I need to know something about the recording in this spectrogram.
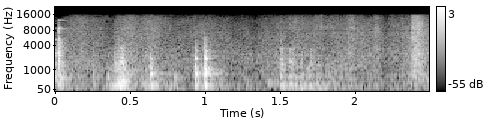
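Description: A few light metallic clicks and taps as the brass parts of a pressure-washer unloader valve are handled and fitted back together.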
